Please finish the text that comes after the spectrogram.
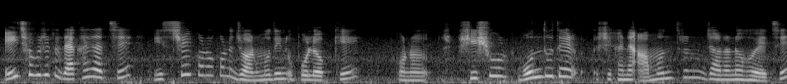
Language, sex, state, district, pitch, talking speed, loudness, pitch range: Bengali, female, West Bengal, Jhargram, 275 Hz, 120 wpm, -22 LUFS, 220-355 Hz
